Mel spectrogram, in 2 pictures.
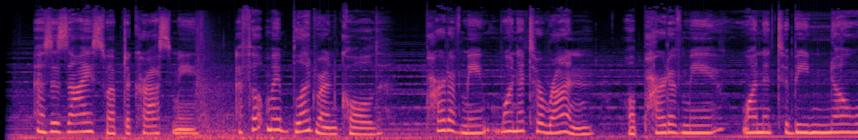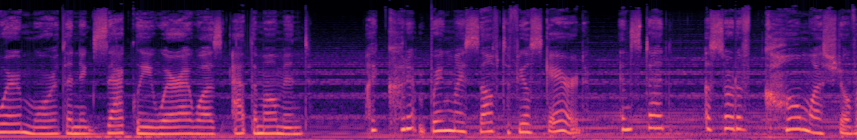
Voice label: Narration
